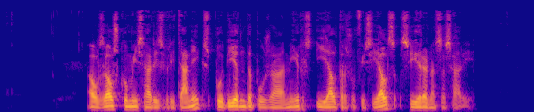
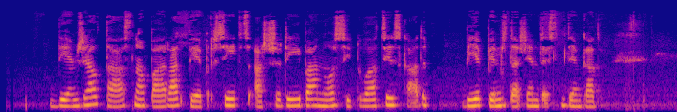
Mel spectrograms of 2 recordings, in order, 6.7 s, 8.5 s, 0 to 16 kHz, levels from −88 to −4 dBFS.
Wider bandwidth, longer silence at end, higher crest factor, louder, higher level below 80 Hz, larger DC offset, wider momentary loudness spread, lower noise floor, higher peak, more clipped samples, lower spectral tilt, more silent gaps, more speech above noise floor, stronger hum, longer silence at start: about the same, 11.5 kHz vs 11.5 kHz; first, 0.8 s vs 0.4 s; about the same, 20 dB vs 18 dB; about the same, -25 LUFS vs -26 LUFS; first, -56 dBFS vs -76 dBFS; neither; about the same, 11 LU vs 11 LU; first, -81 dBFS vs -48 dBFS; about the same, -6 dBFS vs -8 dBFS; neither; first, -6 dB/octave vs -4.5 dB/octave; neither; first, 56 dB vs 23 dB; neither; first, 1.1 s vs 0.65 s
